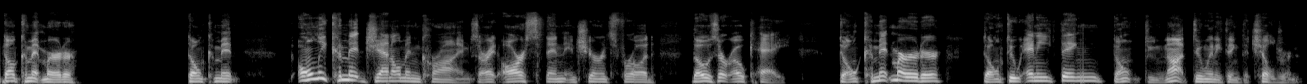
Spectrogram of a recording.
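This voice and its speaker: A man's voice: medium pitch, dry recording, clean studio sound. A middle-aged man from New York, hosting his own show, telling stories in a casual monologue with blunt, profane jokes. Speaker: show host.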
